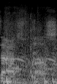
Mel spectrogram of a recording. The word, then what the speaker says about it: Astalos: Same is true with Zenoga as well, really, but Ryzex, Astalos, yeah, it is Astalos because there's an official translation which calls it Astalos.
